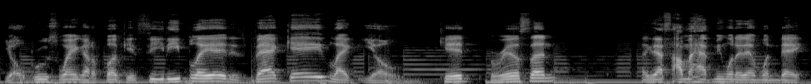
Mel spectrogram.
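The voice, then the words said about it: Put-on hip-hop slang voice. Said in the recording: “That was my impression of a white kid who thinks who's listened to Wu-Tang too much, but he lives in like Montana. That's how he talks”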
